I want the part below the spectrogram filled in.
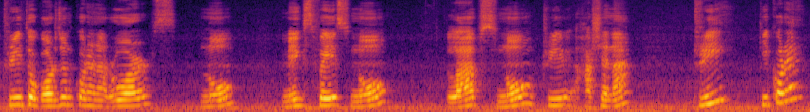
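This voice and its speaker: Slow, patient Bangladeshi man teaching. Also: sits high, expressive, a little mellow, recorded from a distance, low-quality recording. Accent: Bangladeshi Bengali. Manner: slow, patient, with many pauses and fillers. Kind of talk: explaining a lesson to young students. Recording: voice from off the mic, faint room noise.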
